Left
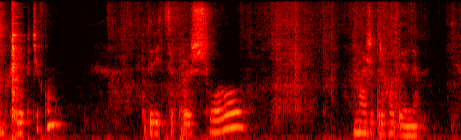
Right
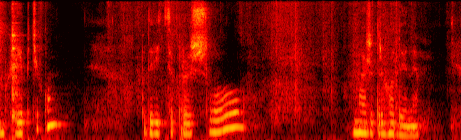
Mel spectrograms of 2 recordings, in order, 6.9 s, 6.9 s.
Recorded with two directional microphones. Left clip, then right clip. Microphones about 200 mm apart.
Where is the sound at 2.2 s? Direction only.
40° right (ahead or behind).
